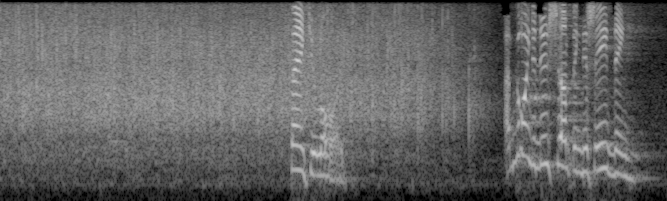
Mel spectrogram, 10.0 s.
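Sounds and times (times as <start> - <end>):
audience applause: 0.0 - 7.3
speech: 4.4 - 5.4, 7.7 - 9.6.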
